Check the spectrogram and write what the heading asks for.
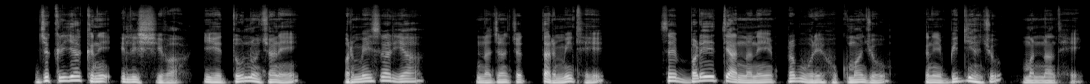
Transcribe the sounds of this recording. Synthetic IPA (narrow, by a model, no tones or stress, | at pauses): d͡ʒɐkɾɪjakɐneɪliʃɪʋa̰ | ɪɦed̪oːnõd͡ʒɛɽ̃e | pɐɾmeːsɾaɾɪja | nɐd͡ʒɾãt͡ʃəd̪̥ʱɐɾmit̪ʰe | sɛbɐɽet̪ɪjaːnãnepɾɐbuɾeɦʊkmãd͡ʒo | kɐnebɪd̪ɪjãd͡ʒo | mɐnːãt̪ʰḛː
